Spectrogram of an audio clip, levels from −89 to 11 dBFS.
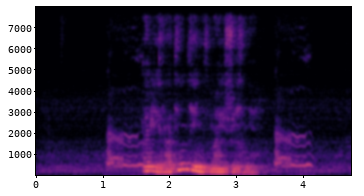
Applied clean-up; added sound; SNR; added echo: none; Dog; 12 dB; reverberation time 0.5 s.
